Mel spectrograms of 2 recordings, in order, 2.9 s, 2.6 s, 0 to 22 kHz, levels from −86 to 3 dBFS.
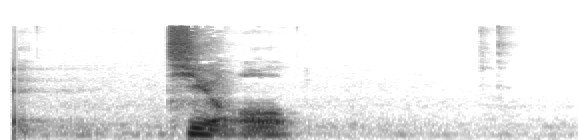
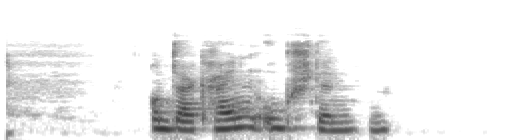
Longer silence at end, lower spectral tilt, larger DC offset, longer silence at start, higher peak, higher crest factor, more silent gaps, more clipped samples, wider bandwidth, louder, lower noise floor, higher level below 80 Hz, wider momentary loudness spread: first, 1.45 s vs 0.65 s; about the same, -4.5 dB/octave vs -5 dB/octave; neither; about the same, 0.05 s vs 0.05 s; first, 0 dBFS vs -8 dBFS; about the same, 20 dB vs 18 dB; neither; neither; first, 11.5 kHz vs 7.8 kHz; first, -15 LUFS vs -25 LUFS; about the same, -61 dBFS vs -62 dBFS; first, -50 dBFS vs -72 dBFS; second, 11 LU vs 17 LU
